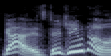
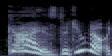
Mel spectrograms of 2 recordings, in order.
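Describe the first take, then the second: First: It is said in a fifties announcer voice. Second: It is said in her normal voice.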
